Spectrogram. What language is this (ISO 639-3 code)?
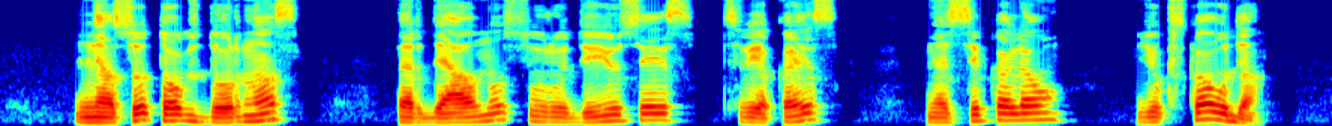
lit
